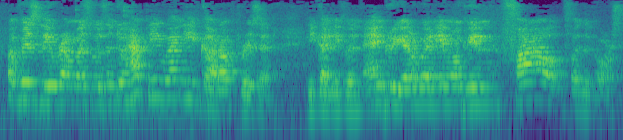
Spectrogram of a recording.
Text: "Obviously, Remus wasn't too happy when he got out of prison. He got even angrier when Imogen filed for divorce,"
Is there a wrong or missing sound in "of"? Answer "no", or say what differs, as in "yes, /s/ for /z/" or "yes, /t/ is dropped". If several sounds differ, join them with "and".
yes, /p/ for /v/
